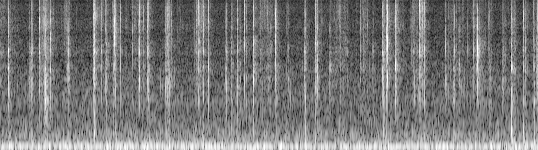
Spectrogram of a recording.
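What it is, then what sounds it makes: Plastic candy bar wrapper. A sealed Hershey's Cookie Layer Crunch bar in a plastic wrapper is held in both hands and tapped and crinkled with the fingertips. The result is quiet, quick, bright crackles and sharp ticks scattered throughout, over a faint, steady low hum.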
